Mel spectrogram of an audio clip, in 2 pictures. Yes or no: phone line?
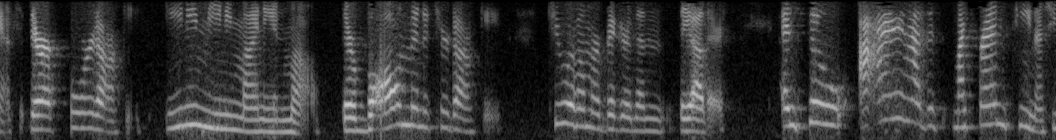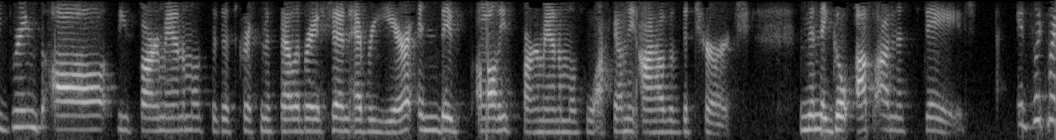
yes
